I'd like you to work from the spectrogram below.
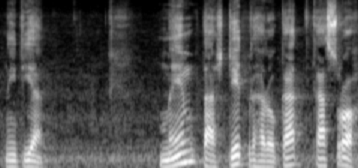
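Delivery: ordinary talk, nothing marked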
